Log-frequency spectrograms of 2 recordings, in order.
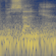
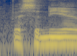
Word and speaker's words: Vesania: taking with me to visenya vesania visenya i wouldn't know how to what the intentional intent intended pronunciation is i think visenya sounds right to me uh but yes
